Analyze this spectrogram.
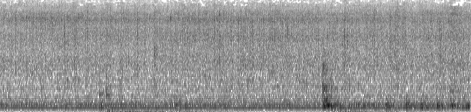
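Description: Chicken, broccoli and potato sizzling steadily in a frying pan with teriyaki sauce, over a steady low hum. A single knock about six and a half seconds in.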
